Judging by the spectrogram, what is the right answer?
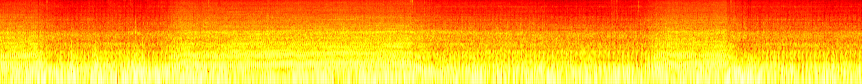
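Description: KTM motorcycle engine running under way, its note climbing for a few seconds and then falling away about six seconds in as the throttle is eased, with another short rise near the end.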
